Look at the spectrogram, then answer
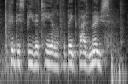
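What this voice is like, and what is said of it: Scottish accent, Shirley Henderson's Gruffalo's Child. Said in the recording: “I have to read the part of The Gruffalo's Child in Shirley Henderson's sort of Scottish accent”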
